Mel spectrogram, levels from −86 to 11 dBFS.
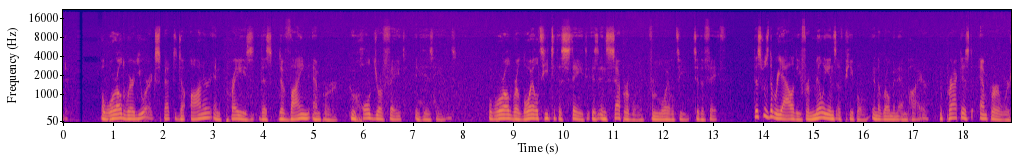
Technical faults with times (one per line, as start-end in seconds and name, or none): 0.29-0.75 comfort noise in place of the background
